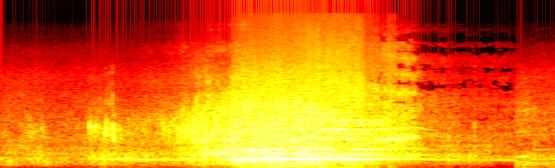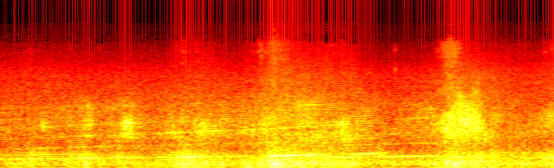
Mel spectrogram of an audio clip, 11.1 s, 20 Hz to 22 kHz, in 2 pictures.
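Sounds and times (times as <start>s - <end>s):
race car passing by: 1.2s - 4.6s.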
